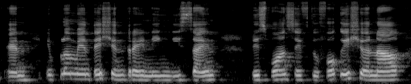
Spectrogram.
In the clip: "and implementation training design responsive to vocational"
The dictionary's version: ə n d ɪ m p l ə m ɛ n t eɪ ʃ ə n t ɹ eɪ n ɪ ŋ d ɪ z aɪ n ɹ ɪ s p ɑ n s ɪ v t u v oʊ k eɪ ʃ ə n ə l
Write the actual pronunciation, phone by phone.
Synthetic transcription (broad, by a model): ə n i m p l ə m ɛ n t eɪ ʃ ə n t ɹ eɪ n ɪ ŋ d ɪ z aɪ n ɹ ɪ s p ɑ n s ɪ f t u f oʊ k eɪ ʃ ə n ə l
